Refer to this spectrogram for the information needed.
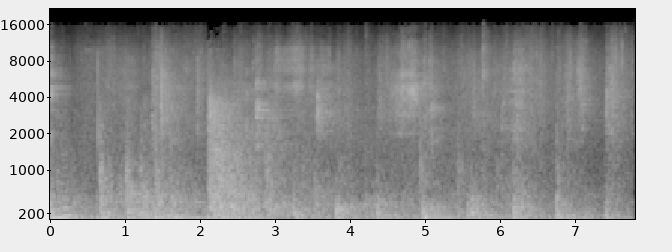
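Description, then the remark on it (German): A stairwell door being opened and shut, with heavy thuds and a clattering latch over a few seconds of hollow, echoey handling noise. “Wir haben dann probiert, ob wir ins Stiegenhaus kommen, also den unmittelbaren Tatort. Okay, der ist offen.”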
